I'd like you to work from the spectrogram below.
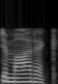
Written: demotic

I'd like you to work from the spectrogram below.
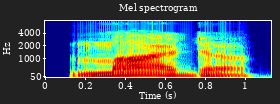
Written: marduk

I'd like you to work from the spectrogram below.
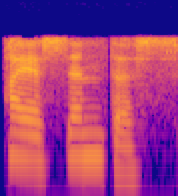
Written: Hyacinthus

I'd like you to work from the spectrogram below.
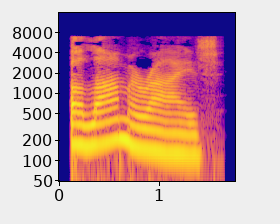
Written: allomerize

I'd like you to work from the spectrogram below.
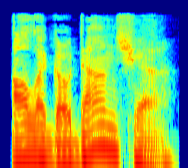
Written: oligodontia

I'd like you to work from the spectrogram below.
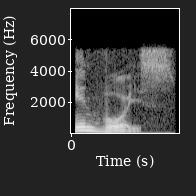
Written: invoice

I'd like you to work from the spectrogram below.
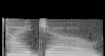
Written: T'ai-chou

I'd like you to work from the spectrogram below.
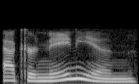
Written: Acarnanian

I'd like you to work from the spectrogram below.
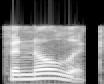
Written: phenolic

